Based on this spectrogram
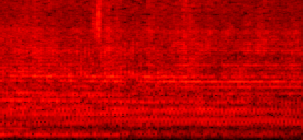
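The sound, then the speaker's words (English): The race leaders' cars, including Mark Siegel's Peregrine Porsche, roar past with engines in a steady, loud drone with sustained, buzzing harmonic tones, holding level throughout the short stretch with no voices. “Well, that was Mark Siegel, actually, that the leaders just gone by in the car barn with Peregrine Porsche, not the BGB car.”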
